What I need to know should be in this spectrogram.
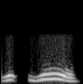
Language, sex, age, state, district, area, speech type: Maithili, male, 45-60, Bihar, Madhubani, urban, conversation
